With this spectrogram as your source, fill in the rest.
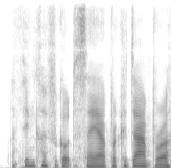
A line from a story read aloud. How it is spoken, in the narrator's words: faltered Paddington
